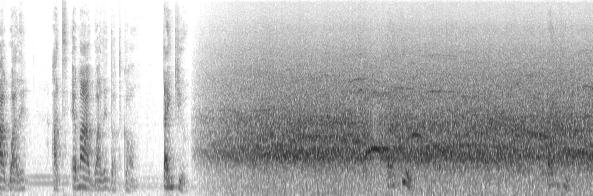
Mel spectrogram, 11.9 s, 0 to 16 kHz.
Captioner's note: wild applause and cheering for 17 seconds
